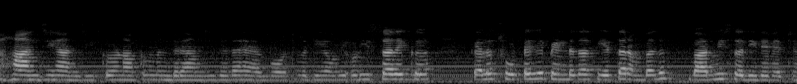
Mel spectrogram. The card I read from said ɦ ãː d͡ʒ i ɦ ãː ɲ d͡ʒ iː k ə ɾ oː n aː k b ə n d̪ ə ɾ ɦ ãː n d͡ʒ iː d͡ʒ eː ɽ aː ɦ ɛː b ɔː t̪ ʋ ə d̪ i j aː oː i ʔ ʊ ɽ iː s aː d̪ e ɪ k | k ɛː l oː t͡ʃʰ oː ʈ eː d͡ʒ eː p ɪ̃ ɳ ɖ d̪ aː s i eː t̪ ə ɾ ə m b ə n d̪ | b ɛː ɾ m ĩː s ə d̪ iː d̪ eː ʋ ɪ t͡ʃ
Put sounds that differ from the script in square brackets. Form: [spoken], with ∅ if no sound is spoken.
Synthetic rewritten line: ɦ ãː d͡ʒ [iː] ɦ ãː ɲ d͡ʒ iː k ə ɾ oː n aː k [m] ə n d̪ ə ɾ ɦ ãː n d͡ʒ iː d͡ʒ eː ɽ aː ɦ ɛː b ɔː t̪ ʋ ə d̪ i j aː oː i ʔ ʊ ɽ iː s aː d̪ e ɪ k | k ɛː l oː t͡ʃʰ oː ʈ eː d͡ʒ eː p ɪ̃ ɳ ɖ d̪ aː s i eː t̪ ə ɾ ə m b ə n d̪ | b [aː] ɾ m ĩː s ə d̪ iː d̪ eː ʋ ɪ t͡ʃ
